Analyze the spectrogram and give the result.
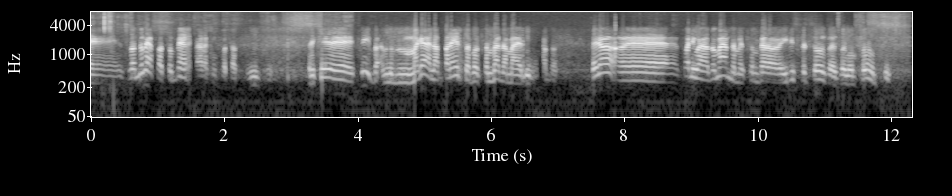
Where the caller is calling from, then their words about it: Rome, Lazio, Italy; Sono di Roma, so.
